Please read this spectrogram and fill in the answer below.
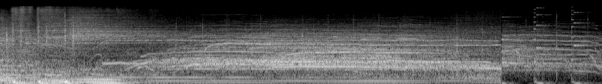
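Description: Live pop band with drums, bass and keyboards hitting the last notes of a song, then a held chord ringing out while the crowd cheers and whoops. It cuts off suddenly about five seconds in, followed by faint tinkling jingle notes.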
